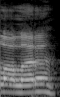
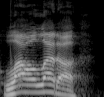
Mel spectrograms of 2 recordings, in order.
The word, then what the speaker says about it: Lauletta: And I think Kyle Lauletta. – Kyle Lauletta.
